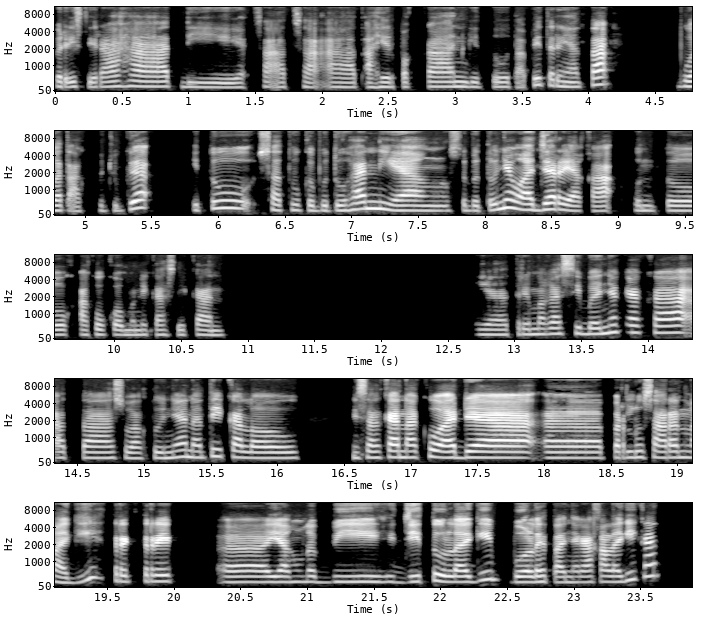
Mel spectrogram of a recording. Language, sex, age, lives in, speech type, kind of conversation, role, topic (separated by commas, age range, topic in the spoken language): Indonesian, female, 40-44, Indonesia, conversation, advice, user, Bagaimana cara menyeimbangkan waktu antara pekerjaan dan hobi?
